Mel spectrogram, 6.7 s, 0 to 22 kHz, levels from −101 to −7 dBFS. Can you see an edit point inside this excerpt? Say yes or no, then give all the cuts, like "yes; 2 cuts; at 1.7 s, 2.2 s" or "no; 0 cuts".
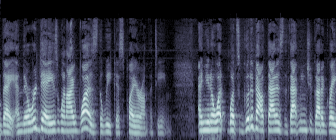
no; 0 cuts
